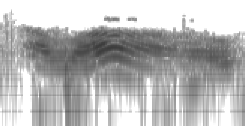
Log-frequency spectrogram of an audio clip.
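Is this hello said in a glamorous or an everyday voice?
glamorous. It is said in a put-on glamorous voice. The caller is thought to be a man. "You used your other voice, the glamorous one. You said"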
